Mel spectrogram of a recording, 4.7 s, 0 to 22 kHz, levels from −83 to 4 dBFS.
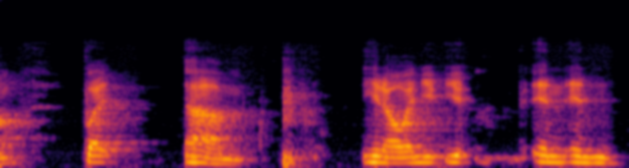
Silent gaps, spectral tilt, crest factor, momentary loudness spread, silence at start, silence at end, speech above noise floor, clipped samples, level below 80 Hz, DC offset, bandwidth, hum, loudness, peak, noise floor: none; -8.5 dB/octave; 16 dB; 14 LU; 0 s; 0.1 s; 27 dB; under 0.1%; -44 dBFS; under 0.1%; 6.6 kHz; none; -15 LUFS; 0 dBFS; -41 dBFS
